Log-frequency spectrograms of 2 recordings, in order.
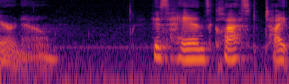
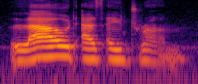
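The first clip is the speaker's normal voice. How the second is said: each word drawn out, louder; slow emphasis; 9 dB louder, much slower than usual. Acted. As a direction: drum out the words slowly. Giant stresses heartbeat.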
